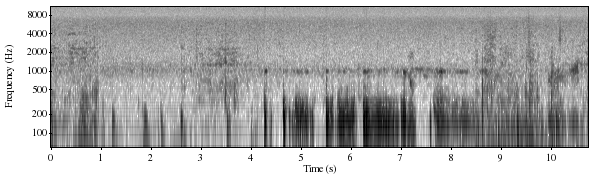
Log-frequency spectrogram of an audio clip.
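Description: Low gurgling rumbles and bubbling bursts, strongest in the middle of the recording; hunger-related stomach rumbling, a normal bowel sound.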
